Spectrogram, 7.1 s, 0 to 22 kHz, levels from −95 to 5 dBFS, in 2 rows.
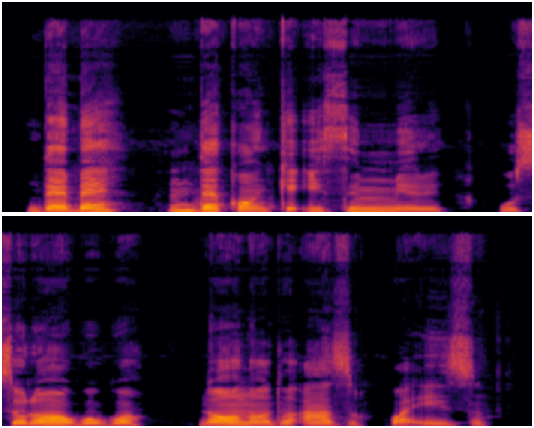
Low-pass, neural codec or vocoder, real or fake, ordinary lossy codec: none; none; real; none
